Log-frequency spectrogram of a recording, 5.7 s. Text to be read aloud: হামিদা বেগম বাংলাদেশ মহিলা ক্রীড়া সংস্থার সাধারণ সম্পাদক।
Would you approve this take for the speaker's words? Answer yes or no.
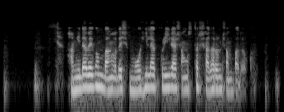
yes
